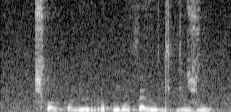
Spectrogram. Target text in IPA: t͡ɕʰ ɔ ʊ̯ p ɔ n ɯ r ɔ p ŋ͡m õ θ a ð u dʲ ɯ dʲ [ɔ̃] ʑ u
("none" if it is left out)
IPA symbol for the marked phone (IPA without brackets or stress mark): ɔ̃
